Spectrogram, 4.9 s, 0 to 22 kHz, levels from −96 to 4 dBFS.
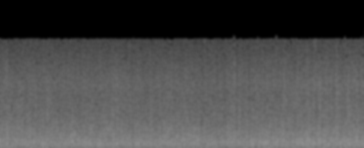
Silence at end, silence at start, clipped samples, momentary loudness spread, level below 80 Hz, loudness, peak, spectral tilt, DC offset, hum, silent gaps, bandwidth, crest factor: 0 s; 0 s; under 0.1%; 2 LU; -66 dBFS; -34 LUFS; -16 dBFS; -1.5 dB/octave; under 0.1%; none; none; 16.5 kHz; 18 dB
